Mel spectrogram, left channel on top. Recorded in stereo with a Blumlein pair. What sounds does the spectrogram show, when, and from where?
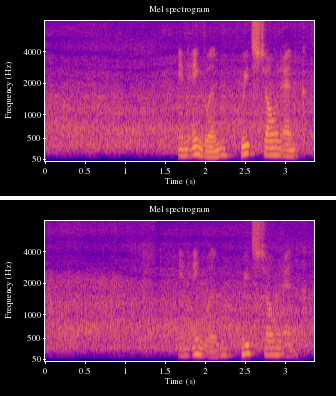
1.7 s a man speaking: 65° left, 0.6 m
